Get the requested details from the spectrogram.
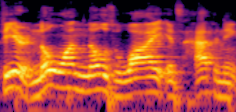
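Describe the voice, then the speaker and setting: Through noticeable background noise, a man with a non-native accent speaks at a fairly slow pace and fairly high pitch with ordinary pitch variation. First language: not English. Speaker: book reviewer, video creator. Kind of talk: book review vlog. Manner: hesitant, many fillers and restarts.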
